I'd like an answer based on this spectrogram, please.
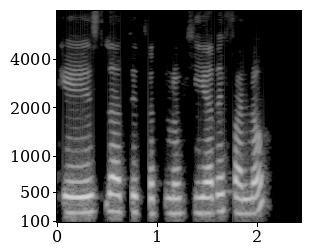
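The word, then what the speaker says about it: Fallot: es principalmente lo que es la tecnología de falo y así se pronuncia decían que la tecnología de faldo presentaba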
